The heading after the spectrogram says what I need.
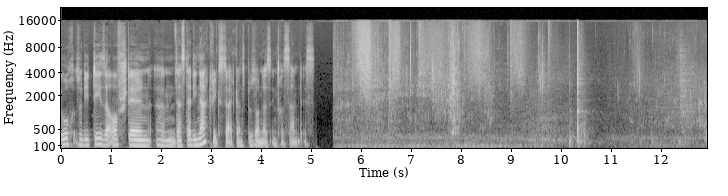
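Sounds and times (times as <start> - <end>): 
speech: 0.0 - 5.8
water sloshing and trickling into a bucket: 5.4 - 9.9, 10.8 - 12.9
wet cloth wrung out over a bucket: 5.5 - 9.4, 11.0 - 12.9.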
